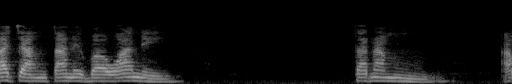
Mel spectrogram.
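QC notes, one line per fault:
Throughout: transcoding between lossy codecs. The speech carries several overlapping kinds of swirl and smearing, with nothing above 6.5 kHz. This likely points to low-rate Vorbis, AAC and MP3 passes in turn. A single codec would leave only one artefact texture.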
